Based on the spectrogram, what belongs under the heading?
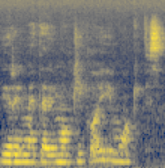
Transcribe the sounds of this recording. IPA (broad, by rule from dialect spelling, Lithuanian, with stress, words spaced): ɪr ˈiːmʲɛtʲɛ ɪ moːˈkʲiːklˠoː ˈjiː ˈmoːkʲɪtʲɪs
